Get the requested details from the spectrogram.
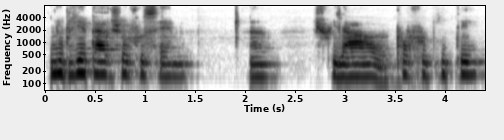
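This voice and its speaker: A low, mellow-voiced woman talks slowly and gently, reassuring her viewers during a spiritual horoscope reading. She is affectionate and calls them her friends. The sound is slightly muffled and lo-fi. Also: level tone. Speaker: energy therapist and medium giving horoscope readings.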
